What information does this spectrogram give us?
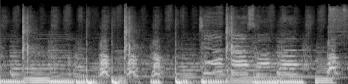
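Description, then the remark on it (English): A dog barks repeatedly in quick, loud bursts, with short yipping notes mixed in over a steady sustained tonal backing. “I'm here today actually with three dogs.”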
